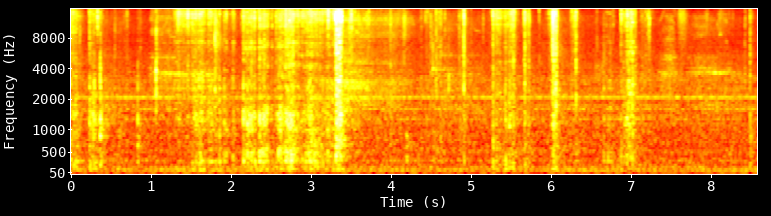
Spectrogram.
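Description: Scissors scraping and snipping at the packing tape on a cardboard shipping box, with cardboard rustling. The busiest, loudest stretch comes about two to three and a half seconds in, ending in a sharp click, followed by scattered single clicks.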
